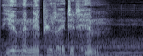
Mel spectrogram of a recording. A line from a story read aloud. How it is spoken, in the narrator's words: Cassim said with a sigh of resignation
